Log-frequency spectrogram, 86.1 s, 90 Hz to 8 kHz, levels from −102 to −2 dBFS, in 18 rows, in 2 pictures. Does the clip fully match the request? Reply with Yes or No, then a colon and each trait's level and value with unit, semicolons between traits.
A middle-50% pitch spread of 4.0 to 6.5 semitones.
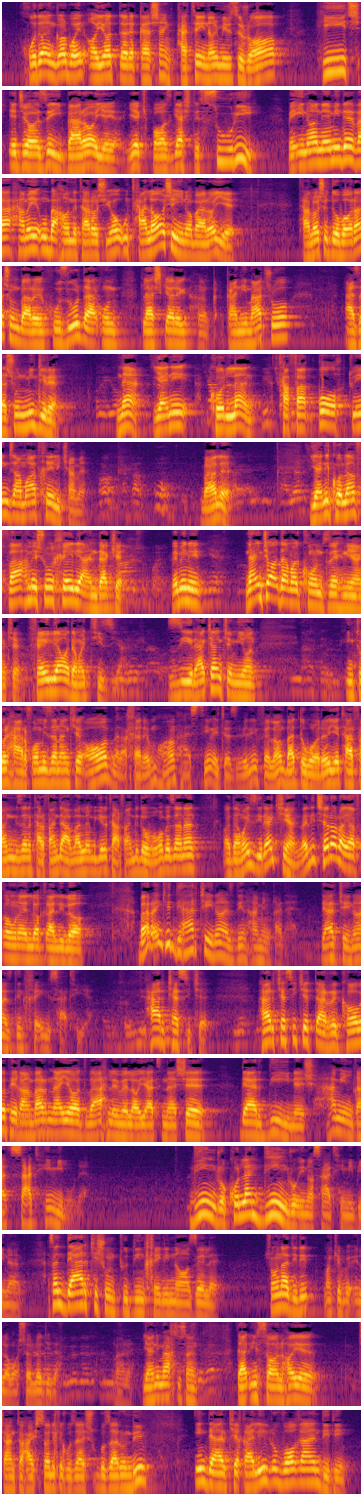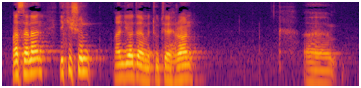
Yes: average, 5.2 semitones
